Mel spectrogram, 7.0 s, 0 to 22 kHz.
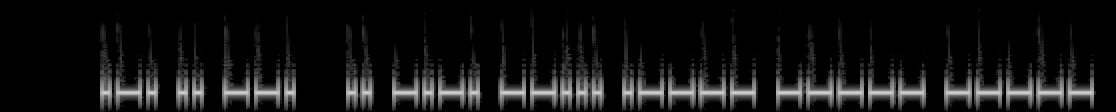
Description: Morse code, heard as a keyed tone, about 25 wpm, 700 Hz. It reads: RIG IC7100
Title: K1USN SST QSO Practice 25wpm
